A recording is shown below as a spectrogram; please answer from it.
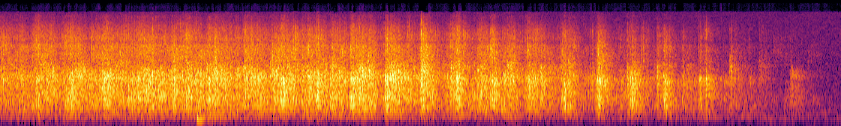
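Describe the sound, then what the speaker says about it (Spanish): A church congregation applauds to welcome two women, a dense, steady wash of many hands clapping that holds strong for several seconds, then thins into scattered, separate claps before dying out. "Démosles un aplauso a ellas también"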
